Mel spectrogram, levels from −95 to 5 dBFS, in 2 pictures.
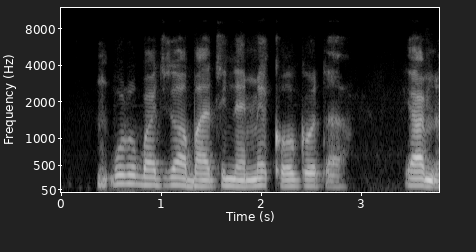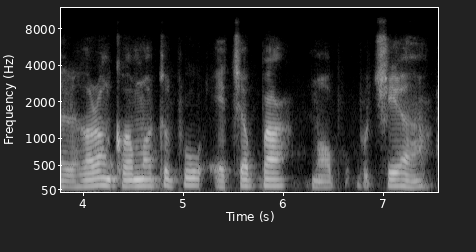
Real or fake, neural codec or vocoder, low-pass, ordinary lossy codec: fake; codec, 16 kHz, 2 kbps, X-Codec, HuBERT features, trained on LibriSpeech; 7.2 kHz; Opus, 32 kbps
